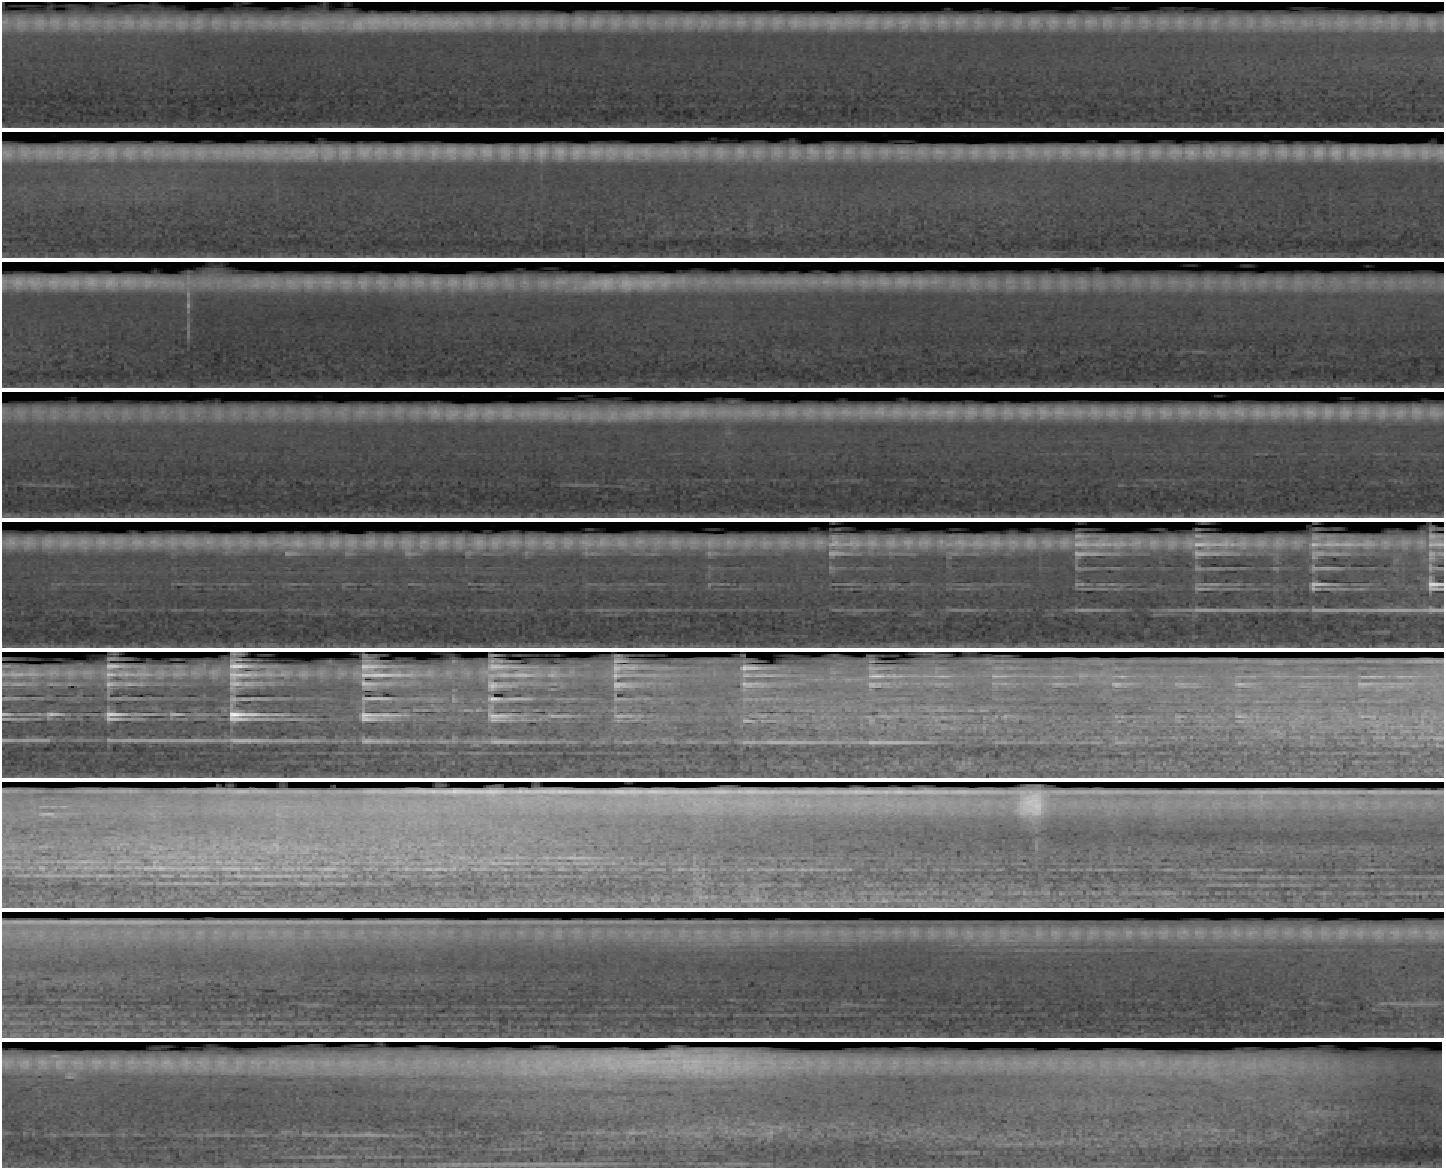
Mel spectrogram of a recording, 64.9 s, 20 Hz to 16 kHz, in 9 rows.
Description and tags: Sounds of the city and suburbs recorded with Olympus DS-40 with Sony ECMDS70P. Tri-rail train passing through intersection in the morning.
